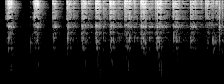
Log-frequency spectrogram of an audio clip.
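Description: Long nails scratch the textured base of a round, dark, non-stick metal springform cake pan, held upright, hollow and empty. A quick run of bright, hissy scratching strokes, spaced apart at first and then crowding together, with a faint metallic ring after each stroke.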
